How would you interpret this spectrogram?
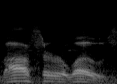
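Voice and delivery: put-on slow, loud Kentucky-accented German; imitated thick Kentucky accent; Glenn Asher. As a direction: stretch the German into a Kentucky drawl. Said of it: "had the thickest accent".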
